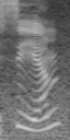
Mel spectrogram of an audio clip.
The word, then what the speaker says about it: Seaham: Находится он в городе Сиэм, пишется Сихам. Буква «Х» не читается часто в названиях английских городов и мест.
